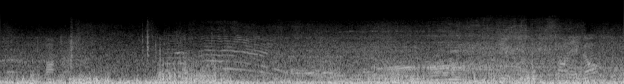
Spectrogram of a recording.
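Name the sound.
strong wind while riding a scooter from Monaco to Nice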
